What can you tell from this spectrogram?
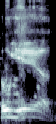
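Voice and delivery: loud, high mascot holler; Kool-Aid Man. Retold or imitated. Mascot popping through the walls, loud catchphrase holler. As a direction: burst in hollering it. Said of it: "Kool-Aid Man pops through all the walls".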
